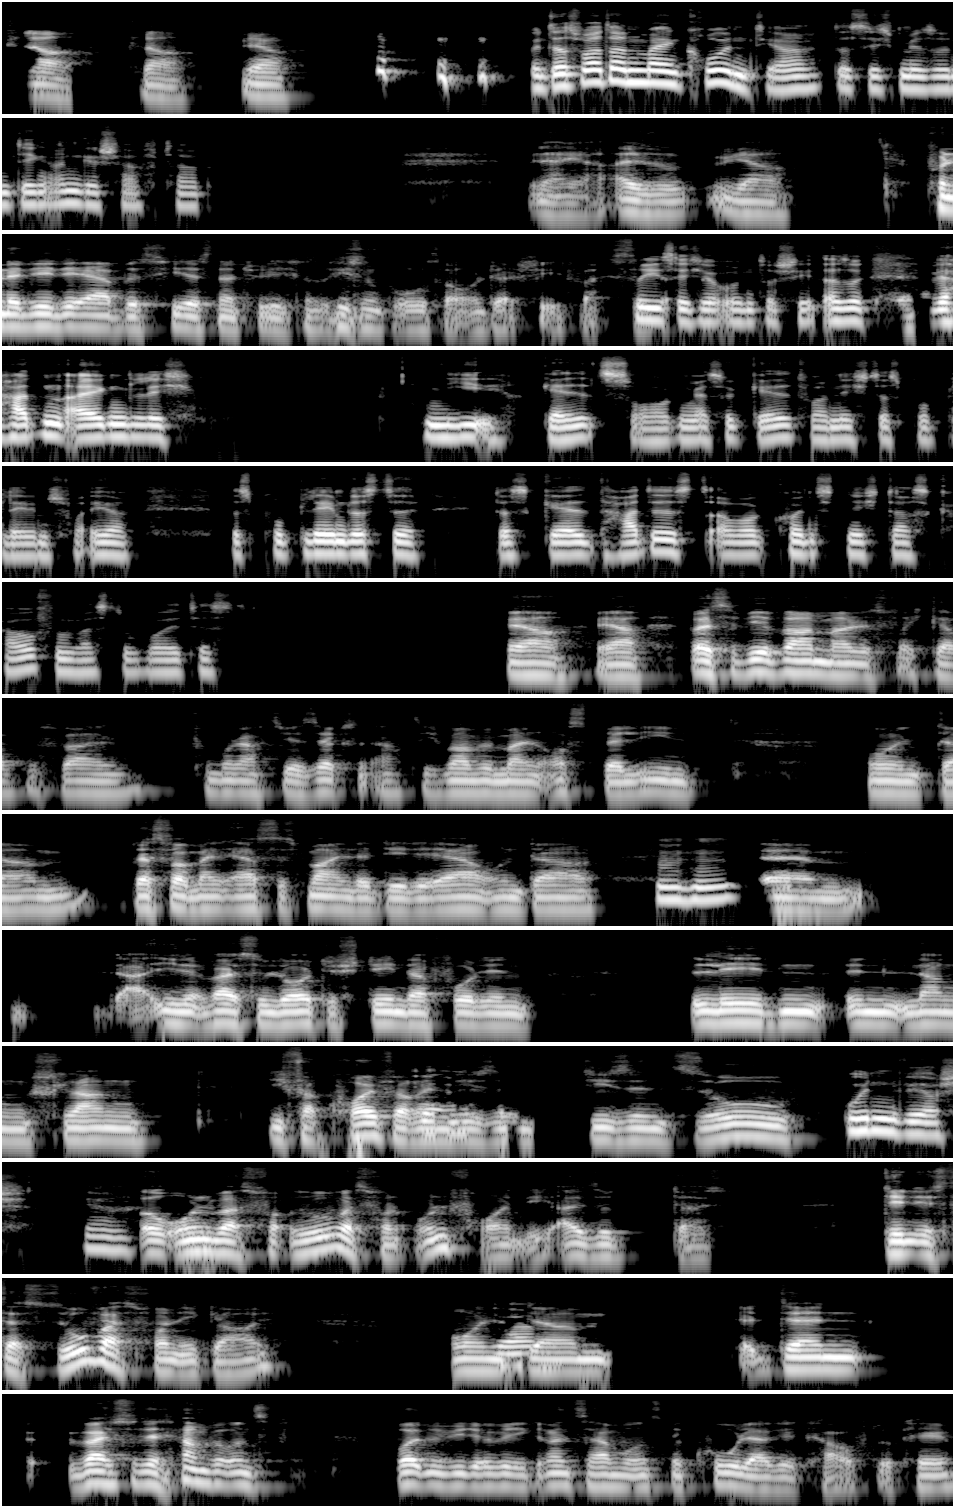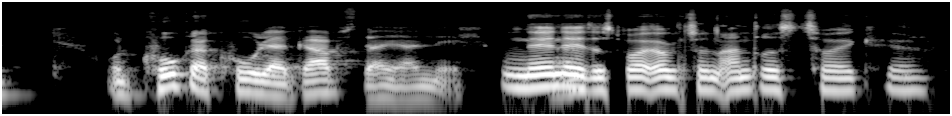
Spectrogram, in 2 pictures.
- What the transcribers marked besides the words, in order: giggle; laughing while speaking: "riesengroßer"; laughing while speaking: "weißt du"
- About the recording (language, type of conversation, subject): German, unstructured, Wie sparst du am liebsten Geld?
